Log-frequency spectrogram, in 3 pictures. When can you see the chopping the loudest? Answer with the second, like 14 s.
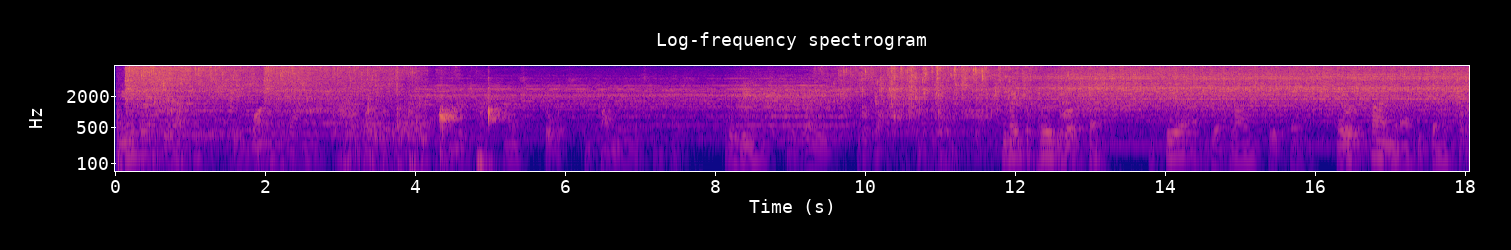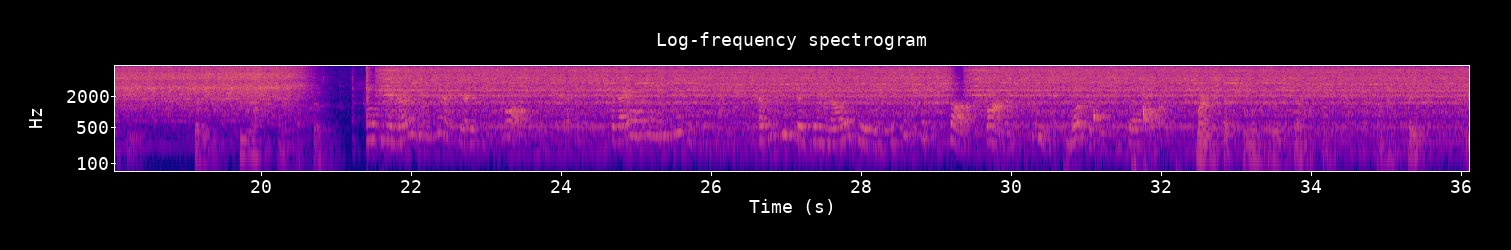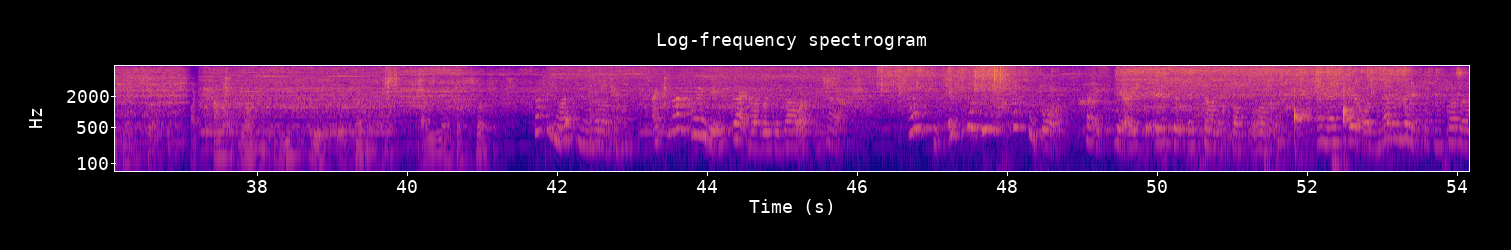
4 s.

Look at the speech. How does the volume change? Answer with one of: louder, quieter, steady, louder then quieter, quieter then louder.
louder.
